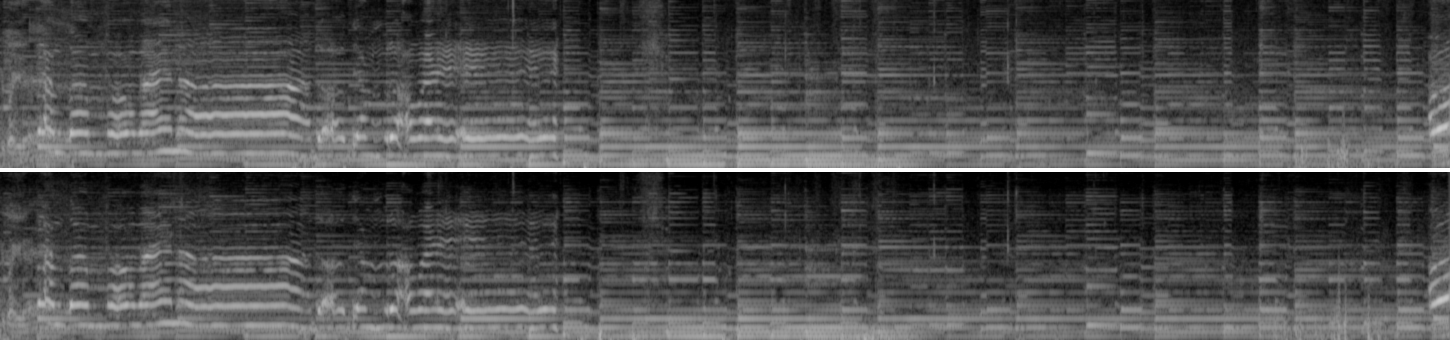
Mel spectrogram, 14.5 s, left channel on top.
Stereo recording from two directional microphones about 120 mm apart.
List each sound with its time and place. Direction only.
0.3 s music: 15° left (ahead or behind)
4.2 s music: 20° left (ahead or behind)
6.7 s music: 10° left (ahead or behind)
